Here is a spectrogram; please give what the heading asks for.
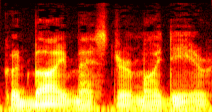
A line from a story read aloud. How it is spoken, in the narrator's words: he murmured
